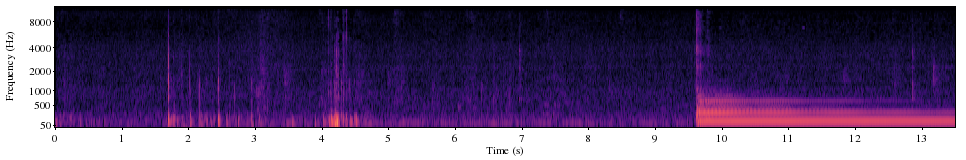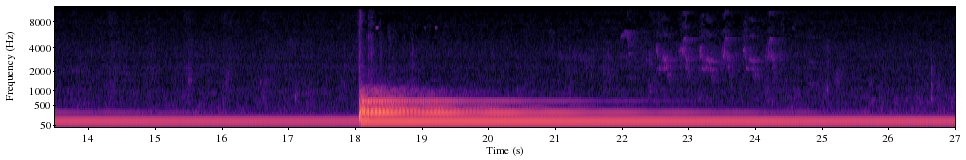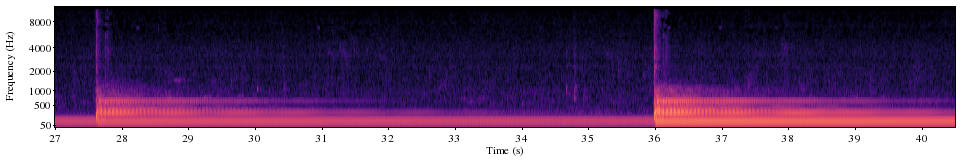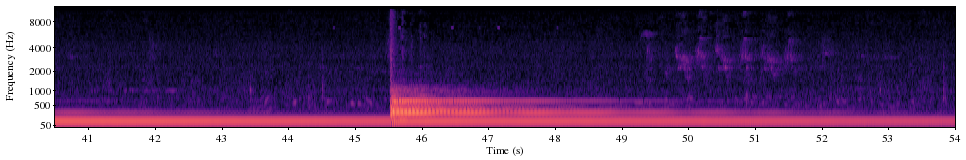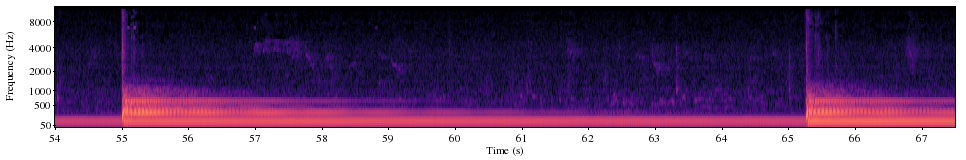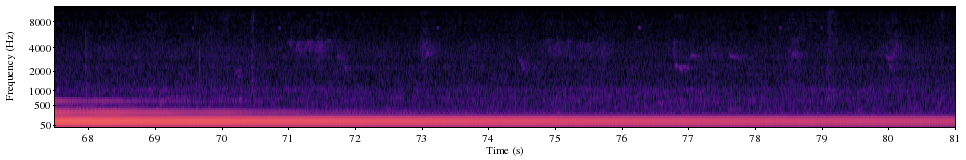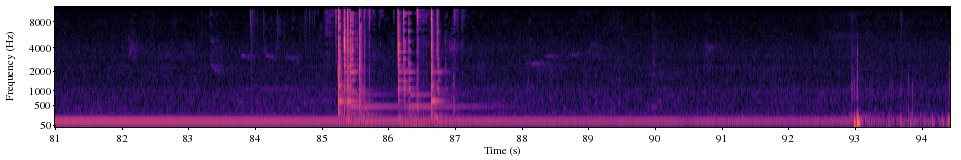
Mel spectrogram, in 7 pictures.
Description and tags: A better recording of the Temple bell at the Valley of the Temples on the Windward Side of Oahu, Hawaii. Recorded with a Zoom H2n Handy Recorder. This is the custom in Japan and elsewhere.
